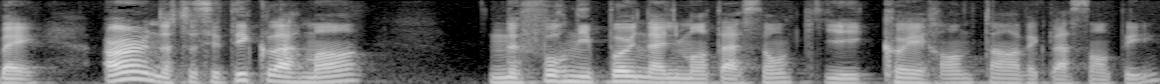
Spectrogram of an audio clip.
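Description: On a very clean recording with a silent background, a man speaks with a Quebec accent at a moderate pace, his medium pitch showing ordinary variation. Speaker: nutritionist and podcaster. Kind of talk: casual chat.

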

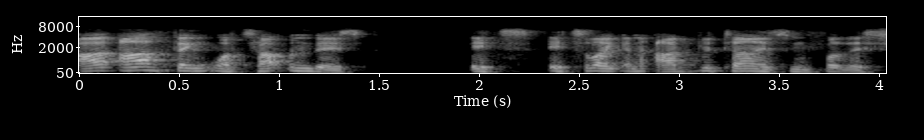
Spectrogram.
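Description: At a moderate pace, a man speaks with a bright, sharp tone and a slightly husky edge.

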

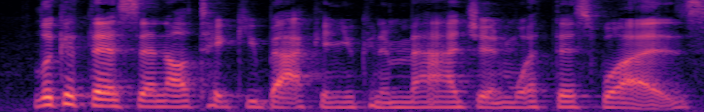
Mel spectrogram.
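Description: In a Californian accent, a woman with very deep, low pitch speaks at a moderate pace. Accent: Californian American. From Pasadena, Southern California. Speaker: museum curator and historian. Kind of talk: casual interview conversation. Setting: outdoors.

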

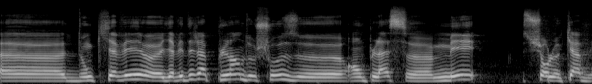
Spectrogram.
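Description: A woman speaks very slowly at a fairly low pitch with ordinary pitch variation and very even loudness, in a very clean recording with a silent background. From Mauritius. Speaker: comics author and film and comics teacher. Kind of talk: casual panel discussion.

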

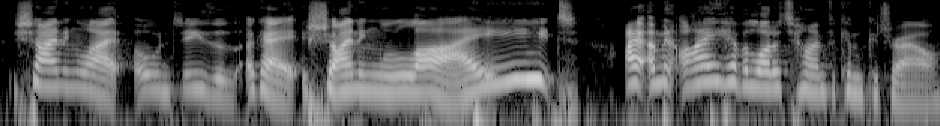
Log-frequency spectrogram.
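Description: Bright and sharp in tone, a woman with a New Zealand accent speaks fairly slowly at a fairly high pitch with very wide pitch swings, on a very clean recording with a silent background. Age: 20s. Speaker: comedian. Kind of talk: casual chat.

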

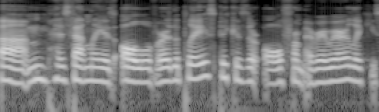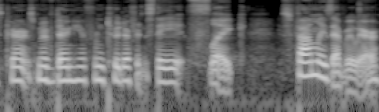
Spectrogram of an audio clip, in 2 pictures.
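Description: A woman talks very fast with an American accent, with hardly any pauses, at a fairly low pitch. The recording is very clean, with a silent background and a dry, close sound with no echo. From Scotland. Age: 20s. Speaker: podcast host. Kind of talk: casual chat, monologue to audience. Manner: chatty, animated, casual.

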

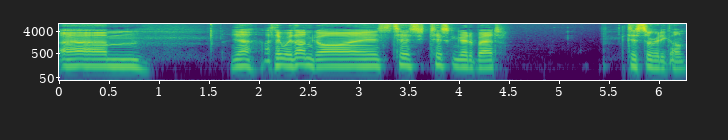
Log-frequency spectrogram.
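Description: In an English accent, a man with a fairly high pitch talks at a fairly slow pace with monotone, flat intonation and long, frequent pauses. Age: 30s. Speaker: podcast host. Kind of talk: casual chat.

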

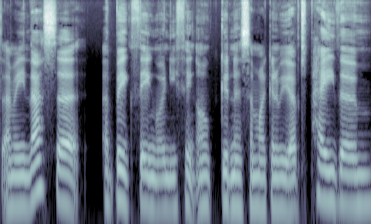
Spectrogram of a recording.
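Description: At a fairly quick pace, a woman speaks with a dark, mellow tone and a very deep, low pitch, in a dry, close sound with no echo. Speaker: podcast host. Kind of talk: interview.

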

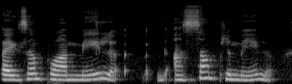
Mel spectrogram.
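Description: A woman with a Sri Lankan accent speaks in a fairly high pitch with a dark, mellow tone and monotone, flat intonation. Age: 20s. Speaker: communications officer and student. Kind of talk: casual interview conversation. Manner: halting, many hesitations.

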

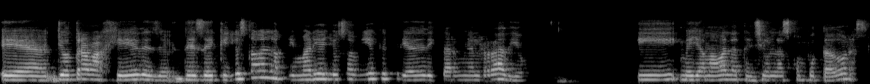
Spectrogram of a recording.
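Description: The intonation stays fairly even. Delivery is at a moderate pace. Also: woman, fairly high pitch for a woman. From Mexico, Tampico, Tamaulipas. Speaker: podcaster and community manager. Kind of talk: interview conversation.

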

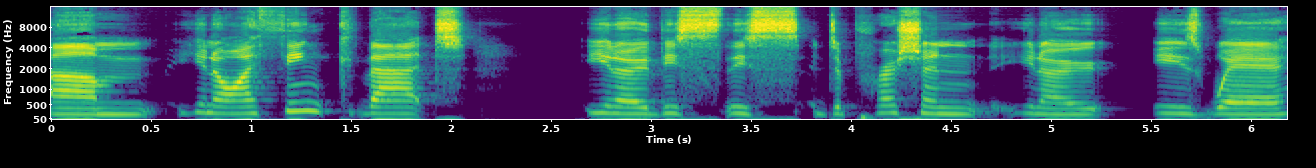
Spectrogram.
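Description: A bright, sharp tone with ordinary pitch variation and an Australian accent, on a very clean recording with a silent background. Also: woman. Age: 30s. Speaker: gym owner. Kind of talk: casual chat.

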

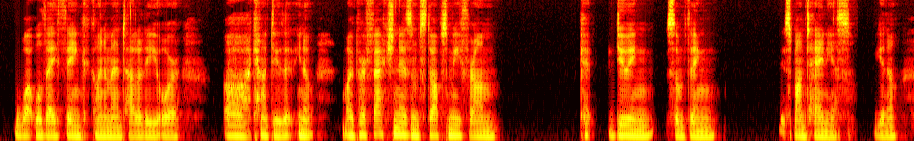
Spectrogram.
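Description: A man with a Dublin accent at a fairly slow pace, somewhat breathy, with fairly even intonation, very even loudness, long, frequent pauses, and a dry, close sound with no echo. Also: medium pitch for a man. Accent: Dublin Irish. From Ireland, Dublin. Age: 30s. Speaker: musician. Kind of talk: casual chat. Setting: video call.

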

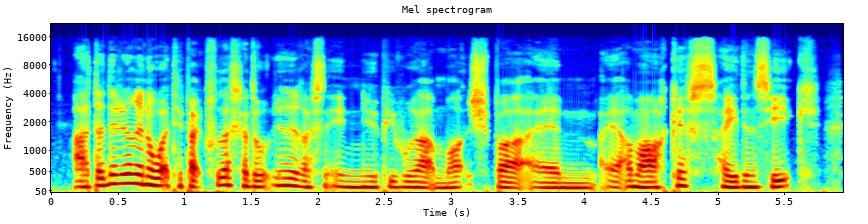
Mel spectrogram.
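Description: A man with a Glaswegian accent, fairly high pitch, and very fast pace. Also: ordinary pitch variation, very clean recording, silent background. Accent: Glaswegian Scottish. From Glasgow, Scotland. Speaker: singer-songwriter. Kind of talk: casual interview chat. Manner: casual, laughs a lot.

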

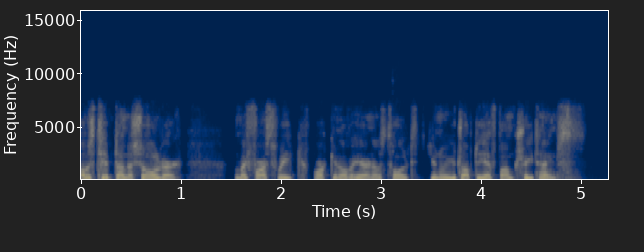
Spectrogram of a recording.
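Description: A man with an Irish accent speaks at a very fast pace. His loudness stays very even, with ordinary pitch variation. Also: medium pitch for a man. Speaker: Irish emigrant. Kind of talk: casual chat. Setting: phone call. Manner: animated.

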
